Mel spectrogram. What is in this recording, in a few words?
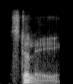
"stilly", British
